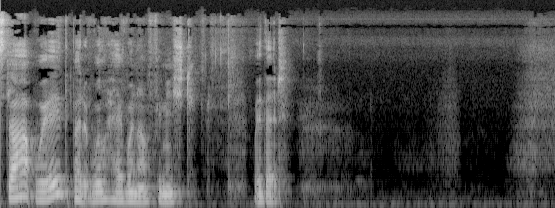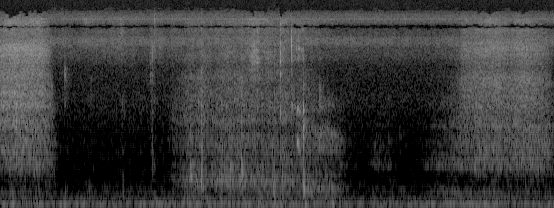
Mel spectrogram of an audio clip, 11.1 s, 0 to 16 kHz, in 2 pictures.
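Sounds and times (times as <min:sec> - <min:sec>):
breath puffs through paper straw: 0:05.0 - 0:06.3, 0:07.2 - 0:08.7, 0:09.9 - 0:11.0.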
